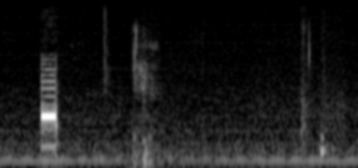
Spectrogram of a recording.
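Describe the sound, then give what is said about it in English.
A single loud, short electronic beep, like an answering machine's tone, followed by a few faint clicks and light rustling in otherwise near silence. “It beeped.”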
